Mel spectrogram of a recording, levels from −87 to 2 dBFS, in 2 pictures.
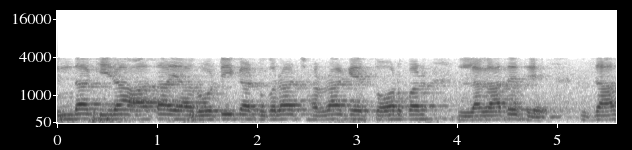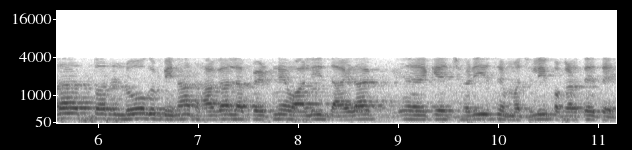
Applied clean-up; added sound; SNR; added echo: none; none; none; none.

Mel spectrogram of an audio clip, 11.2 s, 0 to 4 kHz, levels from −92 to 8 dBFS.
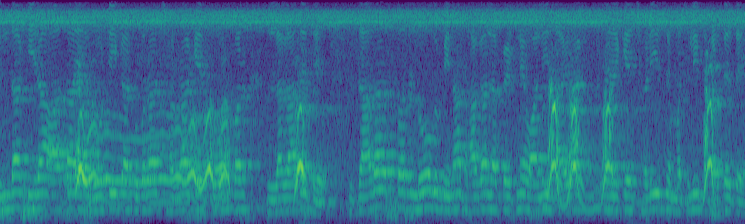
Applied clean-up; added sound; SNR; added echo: none; Bark / Cricket; -2 dB; none.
